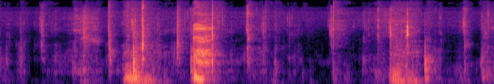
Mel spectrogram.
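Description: People chewing and biting food during a meal, with scattered short clicks of chopsticks and a ladle against bowls and a pot. About two and a half seconds in there is a brief falling hum.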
